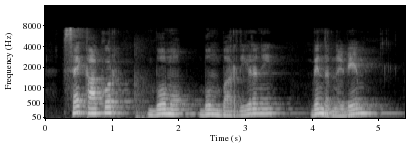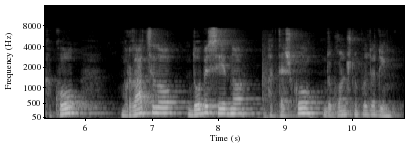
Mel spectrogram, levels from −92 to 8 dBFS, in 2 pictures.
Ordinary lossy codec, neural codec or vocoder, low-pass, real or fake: MP3, 48 kbps; none; 7.2 kHz; real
